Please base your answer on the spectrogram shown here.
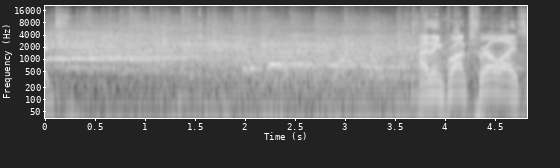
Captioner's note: crowd cheering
